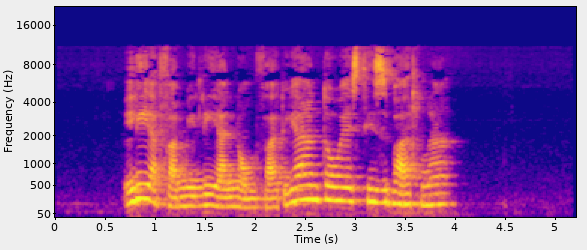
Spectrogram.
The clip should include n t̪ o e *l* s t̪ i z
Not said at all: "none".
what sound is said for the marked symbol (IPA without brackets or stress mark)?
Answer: none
